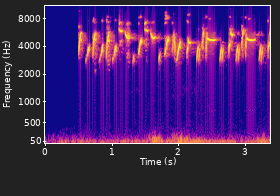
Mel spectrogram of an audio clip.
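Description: European goldfinch song: a fast, liquid twitter of high tinkling notes and trills, running almost without pause, with a faint low rumble beneath.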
